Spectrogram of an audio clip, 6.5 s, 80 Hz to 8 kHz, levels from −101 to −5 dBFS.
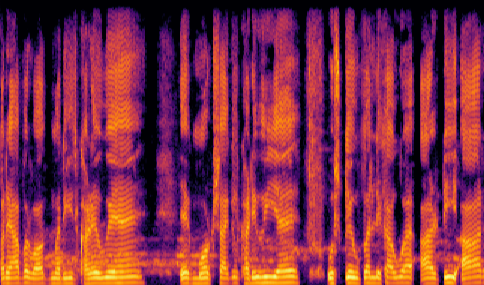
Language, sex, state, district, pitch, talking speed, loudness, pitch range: Hindi, male, Uttar Pradesh, Budaun, 150 Hz, 195 wpm, -16 LUFS, 145-155 Hz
